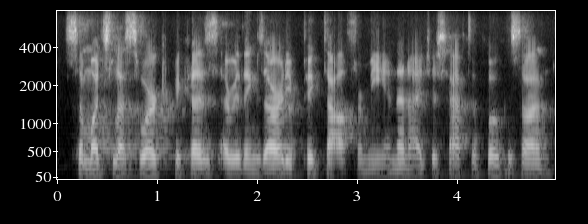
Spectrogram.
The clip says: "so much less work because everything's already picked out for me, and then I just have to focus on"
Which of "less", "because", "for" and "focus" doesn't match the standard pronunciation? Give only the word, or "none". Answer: none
